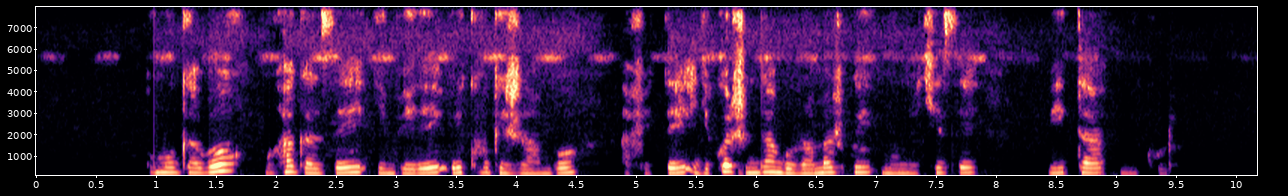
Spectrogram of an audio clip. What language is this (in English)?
Kinyarwanda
